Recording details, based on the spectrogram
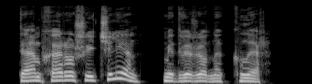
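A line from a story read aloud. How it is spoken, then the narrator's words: Fairly loud reply. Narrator (Russian): довольно громко ответил Гипси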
